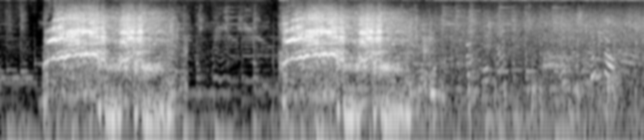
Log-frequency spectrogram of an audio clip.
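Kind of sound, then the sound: animal, horse neighing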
